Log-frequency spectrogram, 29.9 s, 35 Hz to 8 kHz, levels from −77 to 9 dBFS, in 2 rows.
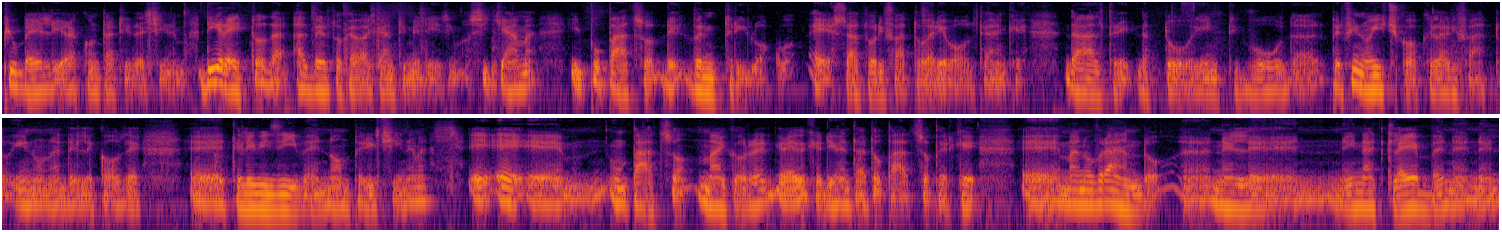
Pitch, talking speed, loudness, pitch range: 105 Hz, 125 wpm, -22 LUFS, 100-115 Hz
